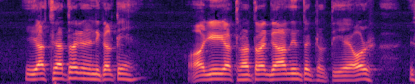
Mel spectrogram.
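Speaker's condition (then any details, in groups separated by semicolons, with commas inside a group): Cerebral palsy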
